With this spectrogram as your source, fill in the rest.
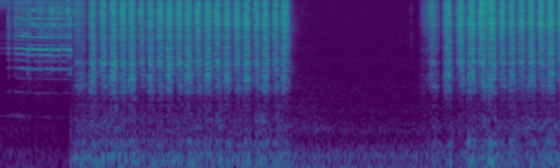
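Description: A file rasps back and forth in quick strokes.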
